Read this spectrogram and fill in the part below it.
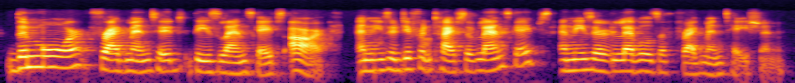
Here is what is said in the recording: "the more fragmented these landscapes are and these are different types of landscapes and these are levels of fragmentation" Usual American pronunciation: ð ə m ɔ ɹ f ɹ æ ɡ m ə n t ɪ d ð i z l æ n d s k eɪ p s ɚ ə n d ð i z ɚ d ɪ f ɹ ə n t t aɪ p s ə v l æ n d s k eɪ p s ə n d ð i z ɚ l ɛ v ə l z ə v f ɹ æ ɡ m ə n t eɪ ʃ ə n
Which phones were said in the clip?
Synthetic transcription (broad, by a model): ð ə m ɔ ɹ f ɹ æ ɡ m ə n t ɪ d ð i z l æ n d s k eɪ p s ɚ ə n ð i z ɚ d ɪ f ɹ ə n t t aɪ p s ə v l æ n d s k eɪ p s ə n ð i z ɚ l ɛ v ə l z ə v f ɹ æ ɡ m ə n t eɪ ʃ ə n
